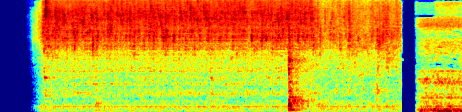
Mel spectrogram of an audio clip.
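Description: Water running from a single-lever mixer tap into a bathroom sink, faint and steady, with one short louder moment about three and a half seconds in. It stops abruptly just after five seconds.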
